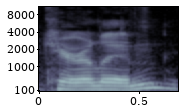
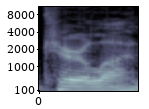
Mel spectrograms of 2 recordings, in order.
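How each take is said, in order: First: The last syllable rhymes with 'fin'. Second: The last syllable rhymes with 'fine'. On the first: The speaker calls it wrong. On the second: The speaker calls it right.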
